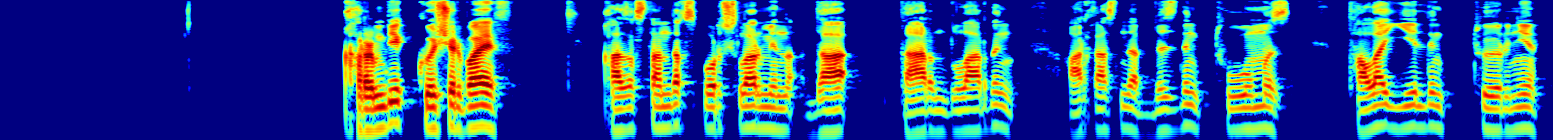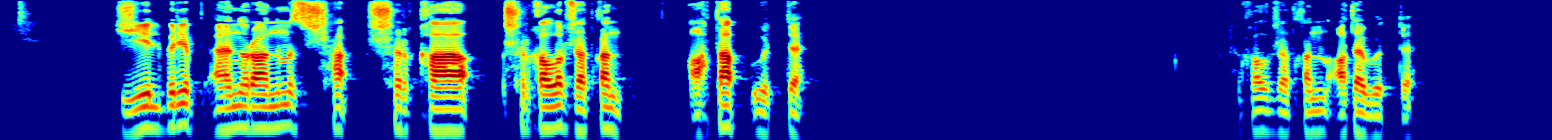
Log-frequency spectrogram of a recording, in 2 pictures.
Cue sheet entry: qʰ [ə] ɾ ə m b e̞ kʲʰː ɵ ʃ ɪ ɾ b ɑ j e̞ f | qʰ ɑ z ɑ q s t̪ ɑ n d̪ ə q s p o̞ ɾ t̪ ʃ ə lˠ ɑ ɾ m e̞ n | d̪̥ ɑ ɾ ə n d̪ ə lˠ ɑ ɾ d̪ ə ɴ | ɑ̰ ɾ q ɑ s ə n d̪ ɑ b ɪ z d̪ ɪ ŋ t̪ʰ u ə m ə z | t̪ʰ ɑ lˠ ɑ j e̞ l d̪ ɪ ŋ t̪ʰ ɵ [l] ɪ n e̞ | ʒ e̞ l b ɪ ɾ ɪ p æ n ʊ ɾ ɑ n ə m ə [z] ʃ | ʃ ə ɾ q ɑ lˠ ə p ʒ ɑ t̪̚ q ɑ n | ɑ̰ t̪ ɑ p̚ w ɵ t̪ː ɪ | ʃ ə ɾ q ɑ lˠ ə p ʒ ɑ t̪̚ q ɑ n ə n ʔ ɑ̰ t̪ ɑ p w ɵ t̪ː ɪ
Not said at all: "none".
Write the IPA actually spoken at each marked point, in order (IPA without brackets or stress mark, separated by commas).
ə, ɾ, z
